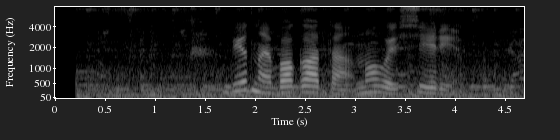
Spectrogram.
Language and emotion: Russian, neutral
